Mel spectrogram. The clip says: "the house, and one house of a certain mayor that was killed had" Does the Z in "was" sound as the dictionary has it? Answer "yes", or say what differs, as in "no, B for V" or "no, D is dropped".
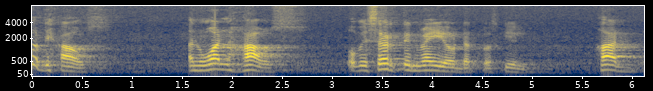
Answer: no, S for Z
